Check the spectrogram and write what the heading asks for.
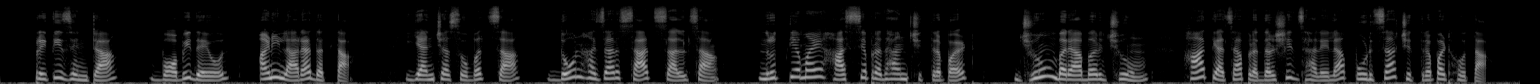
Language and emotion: Marathi, neutral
